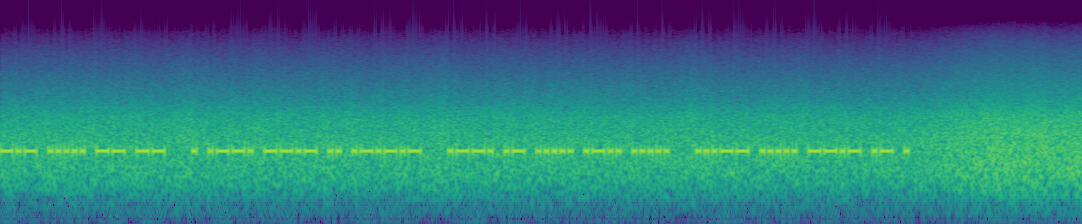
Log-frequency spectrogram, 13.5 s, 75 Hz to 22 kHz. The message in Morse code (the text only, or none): … EPQI. PA5L5 35QAE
